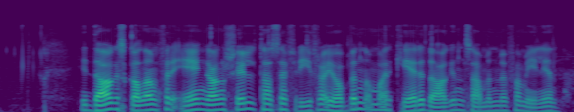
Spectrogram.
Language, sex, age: Norwegian, male, 39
